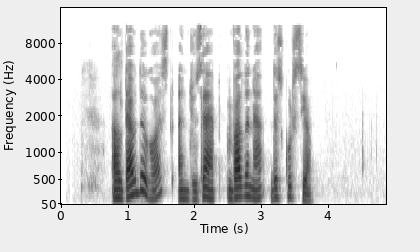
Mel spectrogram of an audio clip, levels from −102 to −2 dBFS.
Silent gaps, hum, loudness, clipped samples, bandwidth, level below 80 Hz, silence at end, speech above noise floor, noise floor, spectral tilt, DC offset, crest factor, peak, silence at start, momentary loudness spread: none; none; -26 LUFS; under 0.1%; 11.5 kHz; -76 dBFS; 1.15 s; 55 dB; -81 dBFS; -6.5 dB/octave; under 0.1%; 22 dB; -4 dBFS; 0.75 s; 12 LU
